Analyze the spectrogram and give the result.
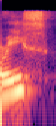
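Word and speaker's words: Rese: My name is Ree. It's spelled T U L I S H A.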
